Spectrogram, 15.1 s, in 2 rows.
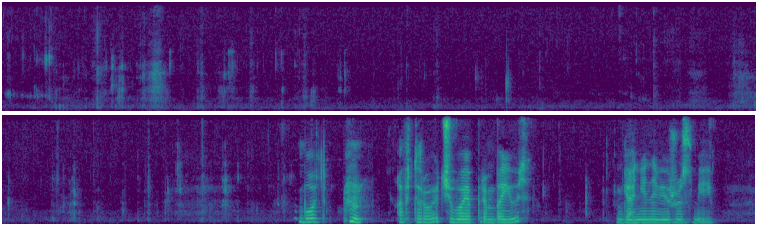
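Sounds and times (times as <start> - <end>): chewing crunchy fries: 0.0 - 11.5.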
